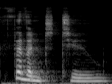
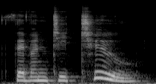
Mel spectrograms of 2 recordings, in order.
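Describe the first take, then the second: First: The number is said quickly. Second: The number is said slowly. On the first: "puis d'accélérer" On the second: "parler lentement au départ"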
